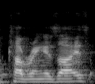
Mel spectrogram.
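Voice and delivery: usual speaking voice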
